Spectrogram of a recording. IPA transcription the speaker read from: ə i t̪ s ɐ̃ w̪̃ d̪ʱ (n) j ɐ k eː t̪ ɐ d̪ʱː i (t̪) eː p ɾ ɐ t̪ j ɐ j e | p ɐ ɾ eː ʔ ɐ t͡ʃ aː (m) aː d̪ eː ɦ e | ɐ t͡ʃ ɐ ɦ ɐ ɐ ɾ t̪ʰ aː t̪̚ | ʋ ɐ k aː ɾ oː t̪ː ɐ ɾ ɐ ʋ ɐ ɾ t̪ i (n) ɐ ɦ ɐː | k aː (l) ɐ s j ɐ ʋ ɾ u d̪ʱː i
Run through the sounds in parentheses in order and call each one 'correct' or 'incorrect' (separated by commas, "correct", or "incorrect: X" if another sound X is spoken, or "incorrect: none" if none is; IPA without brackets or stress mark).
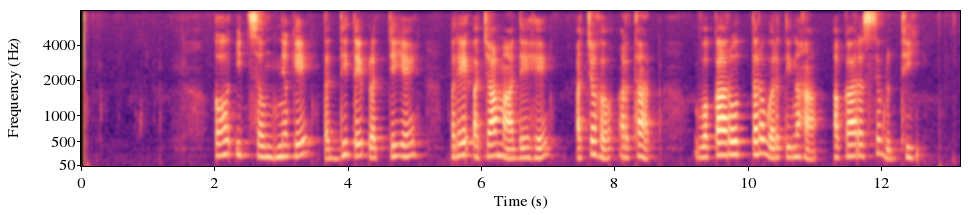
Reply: correct, correct, correct, correct, incorrect: ɾ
